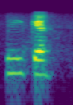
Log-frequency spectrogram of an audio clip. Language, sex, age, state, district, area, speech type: Urdu, female, 18-30, Uttar Pradesh, Gautam Buddha Nagar, rural, conversation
